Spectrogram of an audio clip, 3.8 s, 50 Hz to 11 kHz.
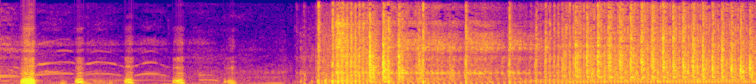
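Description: A small motorized earth drill, used to bore a hole in the ground and take a soil sample from about 2 metres deep for a ground survey, sputters through several quick pulls, then catches and roars steadily, its engine growling loud and rough as it keeps running.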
